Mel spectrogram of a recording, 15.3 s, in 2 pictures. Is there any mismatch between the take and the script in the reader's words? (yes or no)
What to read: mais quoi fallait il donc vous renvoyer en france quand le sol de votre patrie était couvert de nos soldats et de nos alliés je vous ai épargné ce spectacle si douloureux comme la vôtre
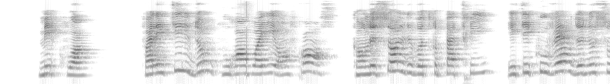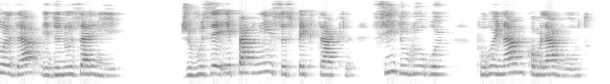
yes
